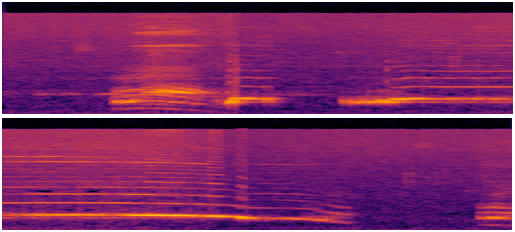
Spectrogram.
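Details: Kept puter pelung dove from Java, Indonesia, delivering a gruff, broken introductory note and then a long, sustained, even-pitched coo lasting over two seconds that drops and fades at its close, with another phrase starting at the end.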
